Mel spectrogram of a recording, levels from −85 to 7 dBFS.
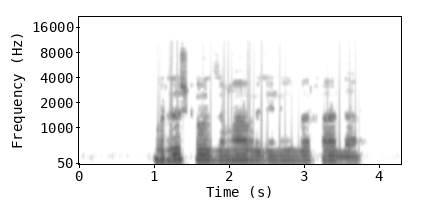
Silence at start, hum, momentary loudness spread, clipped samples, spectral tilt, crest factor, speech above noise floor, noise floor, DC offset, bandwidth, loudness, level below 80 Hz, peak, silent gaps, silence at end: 1 s; none; 7 LU; under 0.1%; -6.5 dB/octave; 16 dB; 49 dB; -79 dBFS; under 0.1%; 11 kHz; -31 LUFS; -54 dBFS; -16 dBFS; none; 0.55 s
